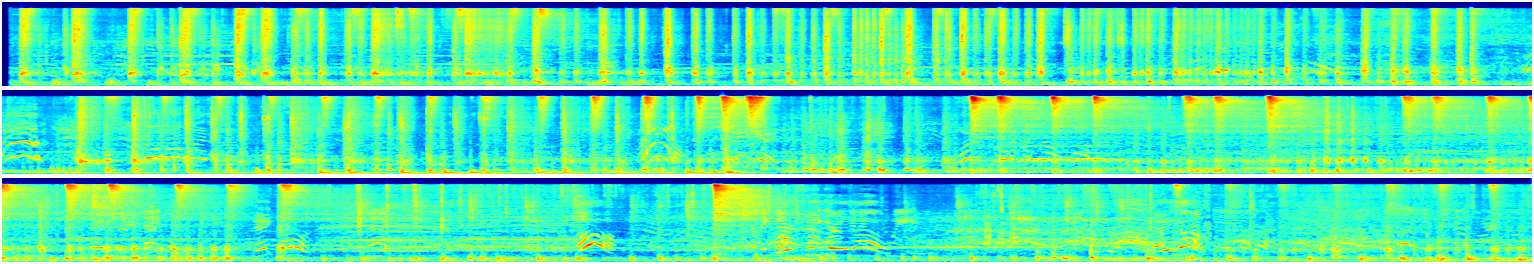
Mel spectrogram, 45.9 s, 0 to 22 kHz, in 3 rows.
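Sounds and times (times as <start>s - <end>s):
drumline snare and bass drums: 0.1s - 45.9s.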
